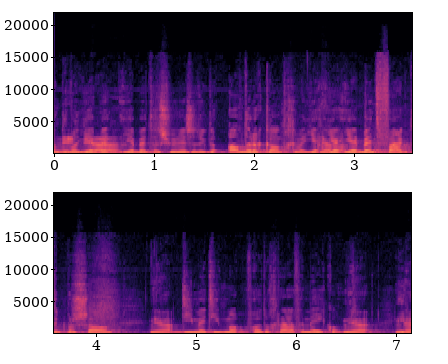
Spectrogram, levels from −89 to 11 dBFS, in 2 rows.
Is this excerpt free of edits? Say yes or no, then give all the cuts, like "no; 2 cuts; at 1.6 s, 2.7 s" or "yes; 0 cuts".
yes; 0 cuts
